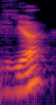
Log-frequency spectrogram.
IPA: ʎ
